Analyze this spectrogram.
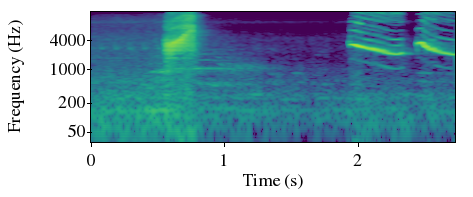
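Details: Sooty-headed bulbul in ngebren singing: a rough, noisy burst, a pause, then two bright whistles falling sharply in pitch, the second following closely after the first.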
